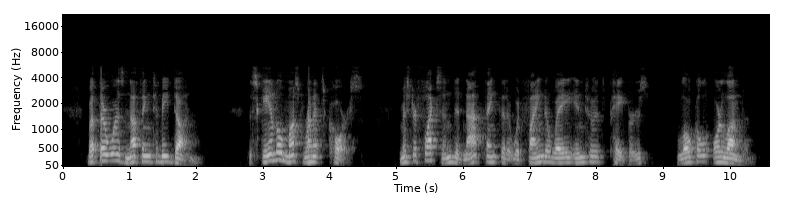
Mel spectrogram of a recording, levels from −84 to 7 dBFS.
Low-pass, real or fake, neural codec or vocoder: 5.4 kHz; real; none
